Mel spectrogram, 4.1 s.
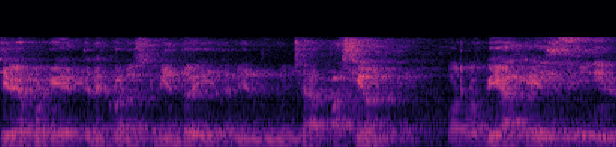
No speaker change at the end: No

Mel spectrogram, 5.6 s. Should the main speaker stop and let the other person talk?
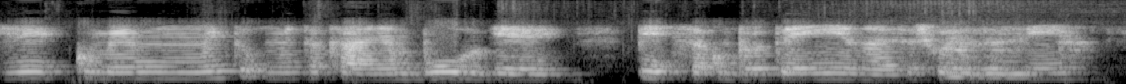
Yes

